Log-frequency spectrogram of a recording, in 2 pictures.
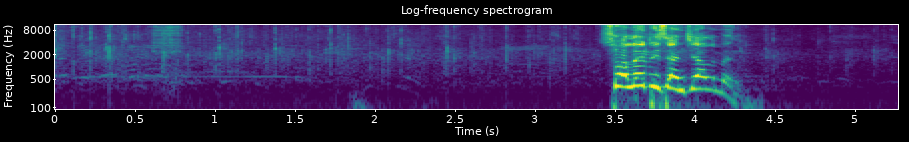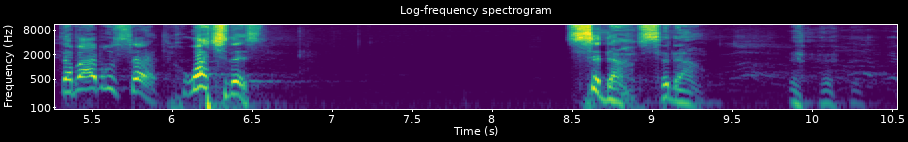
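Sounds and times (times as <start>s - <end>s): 
audience clapping: 0.0s - 5.9s, 6.7s - 7.0s
speech: 3.5s - 4.5s, 5.3s - 6.7s, 8.5s - 10.4s
laughter: 9.7s - 10.5s.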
